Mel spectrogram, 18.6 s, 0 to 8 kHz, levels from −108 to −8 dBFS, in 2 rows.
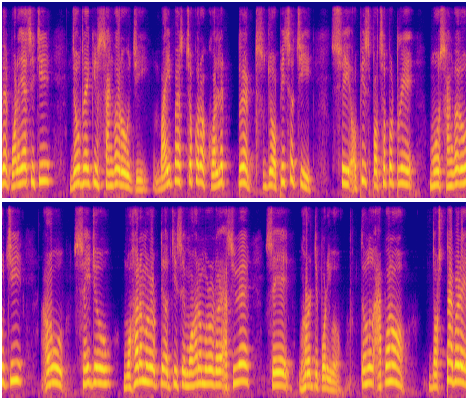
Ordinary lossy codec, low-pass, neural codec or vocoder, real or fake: none; 7.2 kHz; codec, 24 kHz, 0.9 kbps, WavTokenizer, small release; fake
